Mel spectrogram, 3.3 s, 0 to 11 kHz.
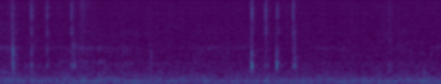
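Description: Quick pairs of sharp clicks from a computer mouse double-clicking on a graph in LinkConn 1000 software, two separate bursts, close and fairly quiet over a steady low hum.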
